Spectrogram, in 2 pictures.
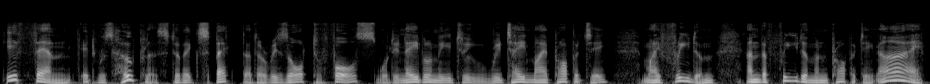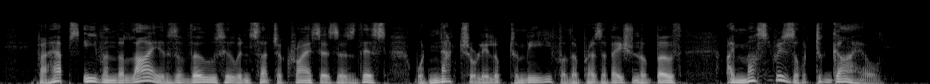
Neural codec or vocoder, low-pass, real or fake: none; 7.2 kHz; real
